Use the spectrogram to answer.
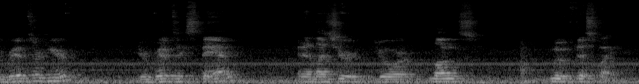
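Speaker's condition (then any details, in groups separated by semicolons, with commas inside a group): No condition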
